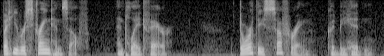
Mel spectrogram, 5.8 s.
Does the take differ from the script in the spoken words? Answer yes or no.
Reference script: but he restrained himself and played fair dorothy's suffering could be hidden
no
